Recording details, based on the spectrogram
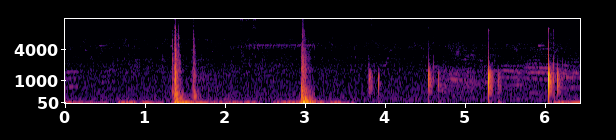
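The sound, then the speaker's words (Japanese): A very large car pulls up and idles faintly, then car doors clunk and thud shut, followed by a series of short paired mechanical clicks like a window or latch mechanism. No voices. “お、来たか。相変わらずバカでかい車だこと。”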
